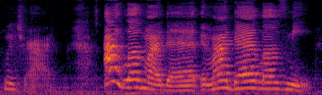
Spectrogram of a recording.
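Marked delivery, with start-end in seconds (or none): 1.3-3.9 gentle storybook read-aloud; reading to a child. Acted. Parent reading a picture book to a little one, gentle storytelling.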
